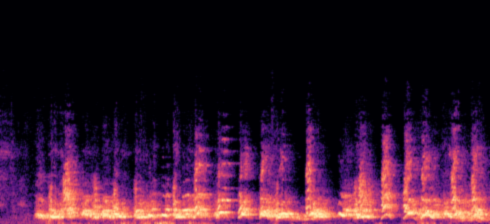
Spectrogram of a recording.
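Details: Several West Highland White Terrier puppies, male and female, kept at a breeding kennel: after a quiet half second, continuous shrill yapping from multiple pups, bursts tumbling over each other almost nonstop.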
